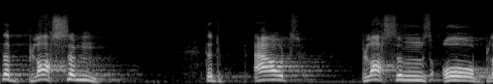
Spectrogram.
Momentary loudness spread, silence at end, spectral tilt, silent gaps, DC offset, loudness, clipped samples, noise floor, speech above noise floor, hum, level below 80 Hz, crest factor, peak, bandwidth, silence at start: 14 LU; 0 s; -6 dB/octave; none; under 0.1%; -20 LUFS; under 0.1%; -59 dBFS; 41 dB; none; -74 dBFS; 18 dB; -2 dBFS; 11 kHz; 0 s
